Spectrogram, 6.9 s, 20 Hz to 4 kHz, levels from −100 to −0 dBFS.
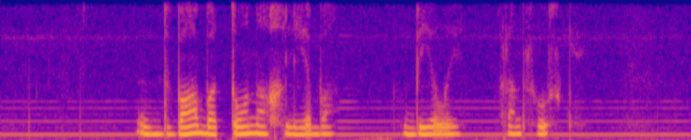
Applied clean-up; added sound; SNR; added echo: none; Wind instrument, woodwind instrument; 20 dB; none.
